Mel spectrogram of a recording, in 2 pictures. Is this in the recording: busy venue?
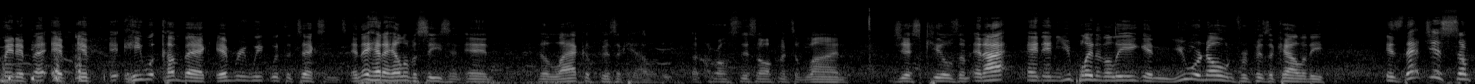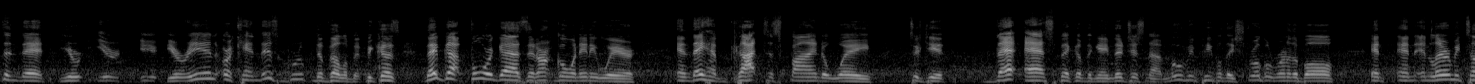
yes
